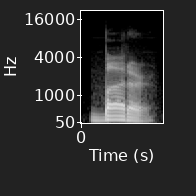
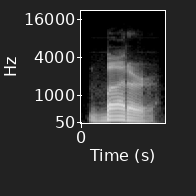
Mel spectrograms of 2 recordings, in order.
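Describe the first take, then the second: First: The middle consonant is a quick soft flap. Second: The same.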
